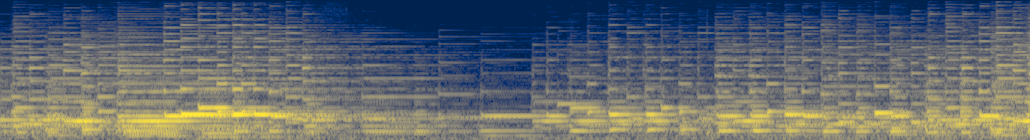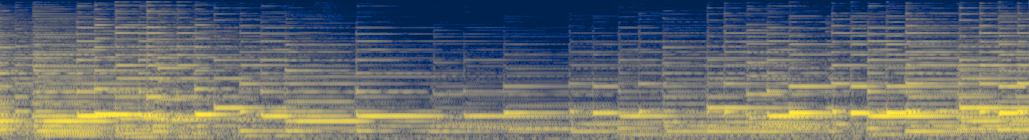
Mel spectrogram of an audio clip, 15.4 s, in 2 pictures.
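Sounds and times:
mazurka in A flat major on piano: 0.0s - 15.4s.

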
